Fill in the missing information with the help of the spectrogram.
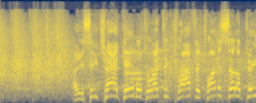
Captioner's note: crowd cheering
